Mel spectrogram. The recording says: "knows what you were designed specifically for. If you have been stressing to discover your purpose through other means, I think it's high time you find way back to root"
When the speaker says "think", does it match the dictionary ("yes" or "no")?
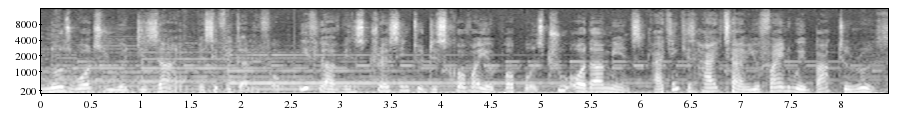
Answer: yes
